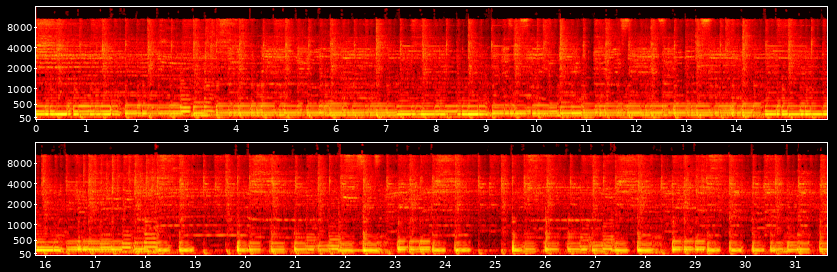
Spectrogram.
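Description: Four-string electric bass played with the fingers along with the band recording of a new-wave song. About eighteen seconds in, the held chords give way to a choppier, stop-start passage with brief breaks.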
